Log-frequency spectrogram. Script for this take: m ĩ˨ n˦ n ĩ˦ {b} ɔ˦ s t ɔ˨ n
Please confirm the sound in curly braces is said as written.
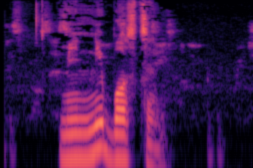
yes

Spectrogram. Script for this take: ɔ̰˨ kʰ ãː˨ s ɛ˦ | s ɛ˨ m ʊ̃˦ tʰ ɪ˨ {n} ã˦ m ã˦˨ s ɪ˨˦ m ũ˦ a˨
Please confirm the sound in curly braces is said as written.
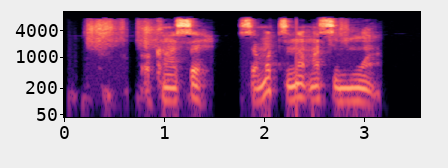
yes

